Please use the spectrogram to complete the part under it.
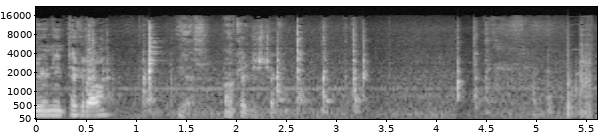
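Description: A metal wrench clicks and scrapes against a fitting.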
